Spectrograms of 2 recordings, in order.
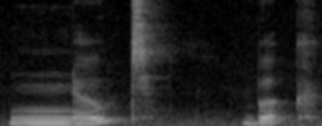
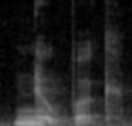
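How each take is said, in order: First: The word is split with a break between parts. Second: The word is said smoothly as one unit.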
